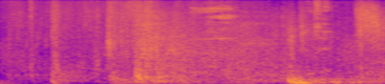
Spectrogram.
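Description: A few heavy explosions boom across a Red Army battlefield in a war film, deep low thuds over a constant rumble, the loudest burst arriving near the end.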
